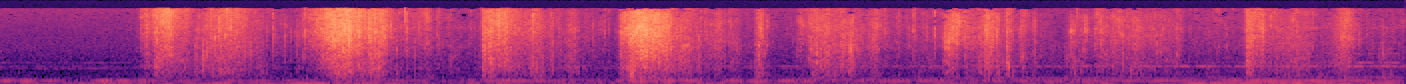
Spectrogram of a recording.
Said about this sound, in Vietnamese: Chỉ nghe tiếng giày đi trên cỏ loạt xà loạt xoạt.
